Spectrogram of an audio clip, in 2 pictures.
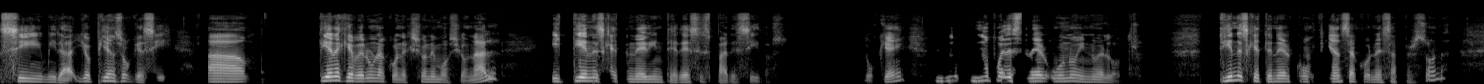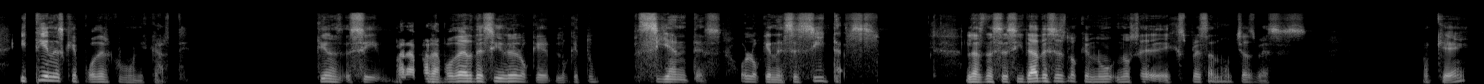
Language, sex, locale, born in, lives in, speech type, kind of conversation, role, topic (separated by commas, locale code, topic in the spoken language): Spanish, male, es-MX, Mexico, United States, conversation, unstructured, none, ¿Cómo sabes si alguien es la persona indicada para ti?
